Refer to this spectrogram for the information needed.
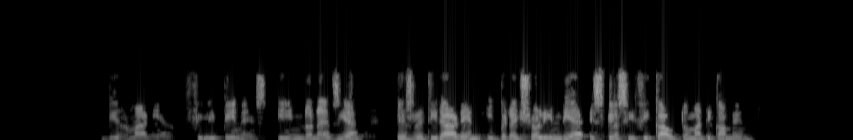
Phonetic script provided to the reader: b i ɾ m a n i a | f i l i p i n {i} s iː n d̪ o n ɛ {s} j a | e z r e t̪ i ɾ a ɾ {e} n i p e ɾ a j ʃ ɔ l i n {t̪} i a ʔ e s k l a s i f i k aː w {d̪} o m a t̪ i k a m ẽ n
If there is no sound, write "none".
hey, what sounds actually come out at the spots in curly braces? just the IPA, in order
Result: e, z, e, d̪, t̪

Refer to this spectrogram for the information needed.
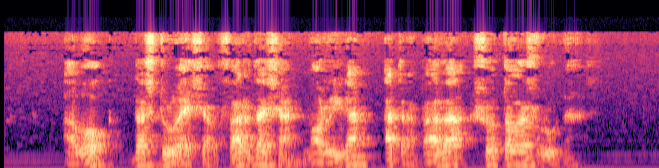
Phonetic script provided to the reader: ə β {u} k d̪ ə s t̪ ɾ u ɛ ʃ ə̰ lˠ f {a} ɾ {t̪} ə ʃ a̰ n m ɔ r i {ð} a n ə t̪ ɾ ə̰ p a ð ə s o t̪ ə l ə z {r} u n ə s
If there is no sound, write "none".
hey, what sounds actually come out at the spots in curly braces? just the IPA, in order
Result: ɔ, a, d̪, ɣ, r

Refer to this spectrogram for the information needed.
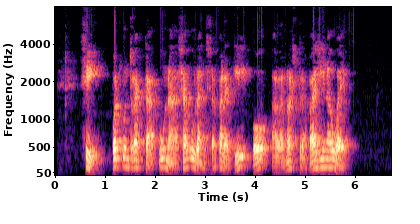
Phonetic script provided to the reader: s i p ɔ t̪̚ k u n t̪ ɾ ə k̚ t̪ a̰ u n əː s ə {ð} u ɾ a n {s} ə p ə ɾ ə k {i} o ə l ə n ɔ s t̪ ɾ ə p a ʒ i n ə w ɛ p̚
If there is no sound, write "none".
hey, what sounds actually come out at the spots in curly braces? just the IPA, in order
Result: ɣ, s, i

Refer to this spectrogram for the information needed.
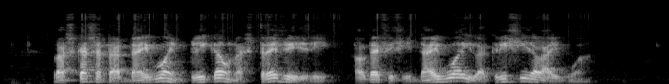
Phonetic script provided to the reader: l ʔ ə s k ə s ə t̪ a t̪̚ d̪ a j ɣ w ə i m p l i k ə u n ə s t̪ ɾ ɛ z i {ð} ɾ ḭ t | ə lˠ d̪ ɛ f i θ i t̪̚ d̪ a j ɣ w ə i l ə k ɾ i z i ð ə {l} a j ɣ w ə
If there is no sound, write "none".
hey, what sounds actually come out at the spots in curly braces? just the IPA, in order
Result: ð, l

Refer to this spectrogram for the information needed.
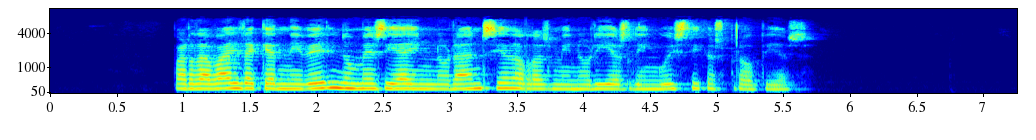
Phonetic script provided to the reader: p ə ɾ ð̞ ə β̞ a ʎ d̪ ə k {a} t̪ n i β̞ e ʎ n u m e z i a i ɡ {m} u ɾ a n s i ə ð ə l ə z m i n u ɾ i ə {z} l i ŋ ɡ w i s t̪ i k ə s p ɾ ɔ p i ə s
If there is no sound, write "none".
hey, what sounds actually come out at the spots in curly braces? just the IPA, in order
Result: ɛ, n, z

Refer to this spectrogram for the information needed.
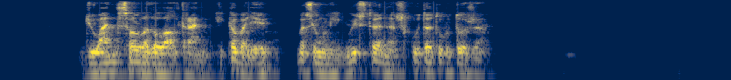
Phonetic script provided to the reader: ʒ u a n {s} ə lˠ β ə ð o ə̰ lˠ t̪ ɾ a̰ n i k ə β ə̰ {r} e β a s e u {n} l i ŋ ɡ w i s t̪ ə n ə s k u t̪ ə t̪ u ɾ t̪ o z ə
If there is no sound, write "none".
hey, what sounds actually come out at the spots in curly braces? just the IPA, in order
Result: s, ʎ, n

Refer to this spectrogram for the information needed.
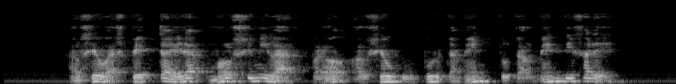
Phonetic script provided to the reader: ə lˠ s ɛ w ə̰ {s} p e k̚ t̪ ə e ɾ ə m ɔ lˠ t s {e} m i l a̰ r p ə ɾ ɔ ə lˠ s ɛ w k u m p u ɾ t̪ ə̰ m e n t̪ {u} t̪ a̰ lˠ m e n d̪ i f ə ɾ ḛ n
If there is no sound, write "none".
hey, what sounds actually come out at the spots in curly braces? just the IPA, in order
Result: s, i, u

